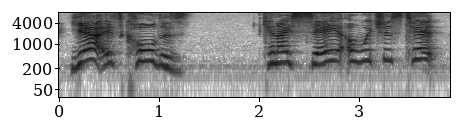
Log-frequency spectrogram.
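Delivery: high, slow and coy; playful mock innocence; cheeky. Real, not acted. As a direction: tease the naughty word out. Jokey crude phrase, cheeky.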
